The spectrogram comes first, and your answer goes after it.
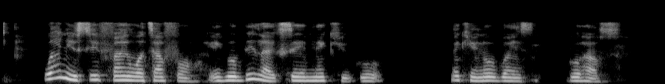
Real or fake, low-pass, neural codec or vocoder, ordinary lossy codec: fake; 7.2 kHz; codec, 24 kHz, 6 kbps, HILCodec; AAC, 48 kbps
